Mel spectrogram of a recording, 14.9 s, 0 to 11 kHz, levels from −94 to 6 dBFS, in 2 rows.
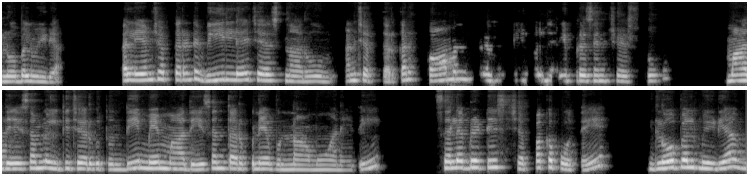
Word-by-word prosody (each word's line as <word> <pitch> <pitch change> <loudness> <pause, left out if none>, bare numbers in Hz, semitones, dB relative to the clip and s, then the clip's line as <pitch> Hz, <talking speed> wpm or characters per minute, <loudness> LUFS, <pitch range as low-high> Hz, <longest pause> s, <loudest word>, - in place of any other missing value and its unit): Global 200 +1 +2
media. 180 -1 -6 0.6
వాళ్ళేం 245 +1 +4
చెప్తారంటే 275 0 -1
వీళ్ళే 250 +1 +1
చేస్తున్నారు 215 -4 -1 0.3
అని 235 +2 0
చెప్తారు. 225 0 -6
కానీ 255 +2 -1 0.2
కామన్ 265 +6 0 0.5
పీపుల్‌ని 225 -2 -9
రిప్రజెంట్ 220 0 -2
చేస్తూ, 205 +1 -5 0.8
"మా 225 - +3 0.2
దేశంలో 245 +3 +3
ఇది 230 +2 -3
జరుగుతుంది 215 -1 -1 0.2
మేం 235 0 +5
మా 215 - -1
దేశం 205 +5 +1
తరపునే 215 0 0
ఉన్నామూ" 190 -1 -3
అనేది, 180 +5 -6 0.7
సెలబ్రిటీస్ 270 +2 +4
చెప్పకపోతే 215 -4 -1 0.7
గ్లోబల్ 270 +3 +7
మీడియా 230 +4 +3
225 Hz, 110 wpm, -20 LUFS, 210-250 Hz, 0.8 s, గ్లోబల్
